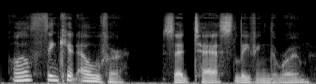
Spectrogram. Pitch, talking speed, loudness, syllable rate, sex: 115 Hz, 170 wpm, -18 LUFS, 4.1 syllables/s, male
